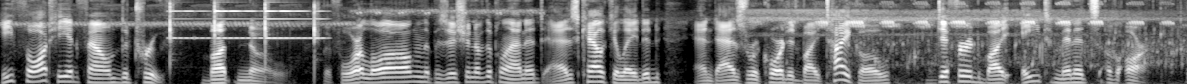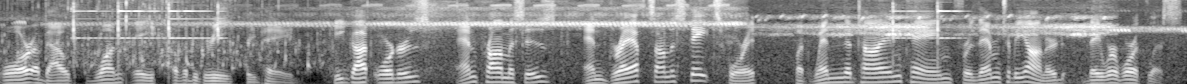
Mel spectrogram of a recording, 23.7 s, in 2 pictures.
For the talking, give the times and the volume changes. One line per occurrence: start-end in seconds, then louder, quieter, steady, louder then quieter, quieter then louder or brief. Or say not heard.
0.0-23.6 steady.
